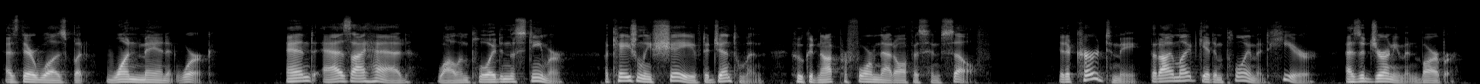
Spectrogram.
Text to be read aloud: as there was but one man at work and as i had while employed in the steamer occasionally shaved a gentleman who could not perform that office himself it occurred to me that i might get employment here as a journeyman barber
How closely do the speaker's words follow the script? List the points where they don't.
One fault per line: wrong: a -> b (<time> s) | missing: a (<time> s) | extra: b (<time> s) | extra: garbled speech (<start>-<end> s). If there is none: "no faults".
no faults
